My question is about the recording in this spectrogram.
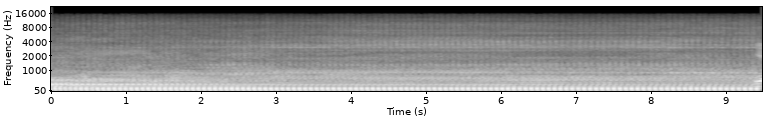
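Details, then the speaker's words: Craftsman LT1000 lawn tractor with a replacement deck, blades engaged: steady single-cylinder thump with a rough, uneven drone over it, something off in the deck; belt was smoking and slightly burnt, owner suspects the left deck spindle is going bad. "blades engaged pretty well sounds like it's doing something weird i might have to go look at it real quick"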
